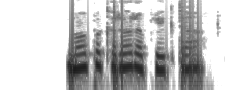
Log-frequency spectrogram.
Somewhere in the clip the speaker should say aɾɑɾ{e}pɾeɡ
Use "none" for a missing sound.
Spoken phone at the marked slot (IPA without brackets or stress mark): a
